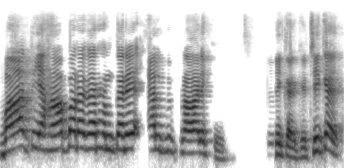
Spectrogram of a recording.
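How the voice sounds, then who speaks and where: A woman's voice: on the high side, big pitch swings, moderate pace, fairly bright tone, lo-fi sound. A woman teaching a Hindi spelling lesson to ninth graders. She keeps asking her pupils questions, says "theek hai" again and again, and calls them "beta". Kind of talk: online class lesson for 9th graders.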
